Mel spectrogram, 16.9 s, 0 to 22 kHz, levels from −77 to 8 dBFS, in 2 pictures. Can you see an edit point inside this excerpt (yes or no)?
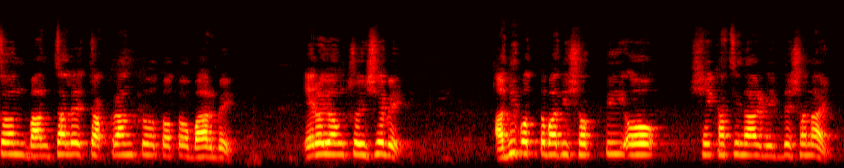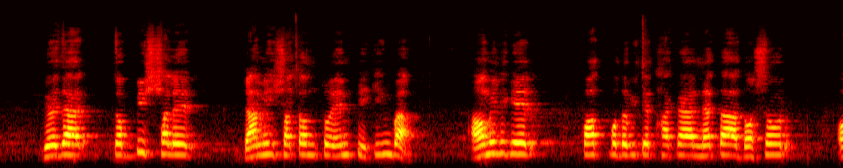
no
